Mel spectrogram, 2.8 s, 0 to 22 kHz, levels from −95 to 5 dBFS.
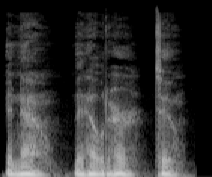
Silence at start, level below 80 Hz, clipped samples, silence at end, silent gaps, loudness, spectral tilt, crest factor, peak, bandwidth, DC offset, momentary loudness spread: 0.05 s; -24 dBFS; under 0.1%; 0.4 s; none; -22 LUFS; -7 dB/octave; 14 dB; -8 dBFS; 13 kHz; under 0.1%; 13 LU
